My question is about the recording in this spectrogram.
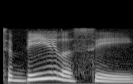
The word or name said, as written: Tbilisi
